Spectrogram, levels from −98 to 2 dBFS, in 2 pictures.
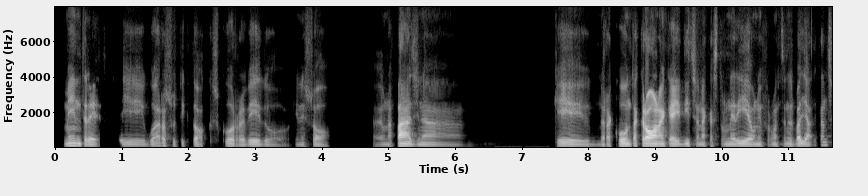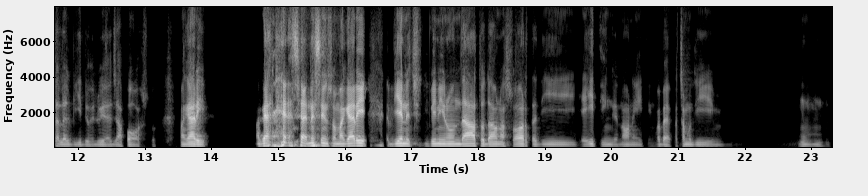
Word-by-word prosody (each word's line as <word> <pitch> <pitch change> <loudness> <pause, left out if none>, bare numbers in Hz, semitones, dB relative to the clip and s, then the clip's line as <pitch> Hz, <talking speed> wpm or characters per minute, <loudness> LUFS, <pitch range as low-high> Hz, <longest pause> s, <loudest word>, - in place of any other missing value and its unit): mentre, 115 -5 -3 0.2
ehm, 100 -1 -11
guarda 120 +7 -8
su - - -18
TikTok, - - -12
scorro 115 -4 -8
e - - -7
vedo, 95 -4 -9
che 95 - -27
ne 95 0 -18
so, 95 -4 -12 0.6
ehm, 90 +2 -21
una 95 -1 -14
pagina 95 -6 -2 1.4
che 105 -3 -5
racconta 110 +4 -3
cronache 115 -1 +6
e 100 -1 -1
dice 110 0 -9
una 100 0 -8
castroneria, 105 +2 -5
un'informazione 100 +2 -11
sbaglia 105 -1 -3
cancella 160 -11 -12
il 100 - -12
video 95 -1 -18
e - - -21
lui 95 +1 -13
è 90 0 -15
già 95 -1 -15
a - - -14
posto. 90 -3 -15 0.3
Magari 100 -1 +2 0.7
magari - - +4
eh, - - +2
cioè, - - +5
nel 135 +2 +4
senso, 130 -4 +1
magari 130 +4 +7 0.4
viene 120 +1 +4
ci - - -14
viene 120 +1 -2
inondato 115 +1 +1
da 110 0 -3
una 110 -2 -5
sorta 110 0 -4
di 100 -1 -16
hating 100 -2 -14
no, 95 +1 -14
nei 95 -1 -21 0.2
vabbè, 95 -3 -12
facciamo 100 -1 -13
di 90 -2 -18 1.2
Mh-mh. 95 -2 -21
100 Hz, 140 wpm, -22 LUFS, 95-115 Hz, 1.4 s, magari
